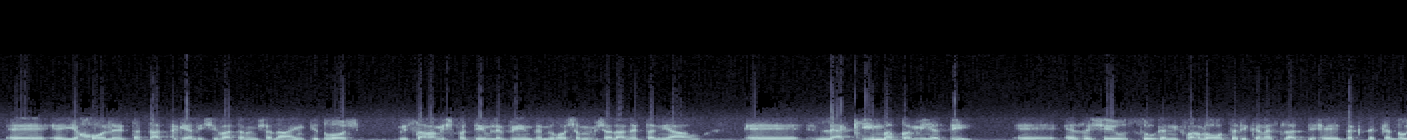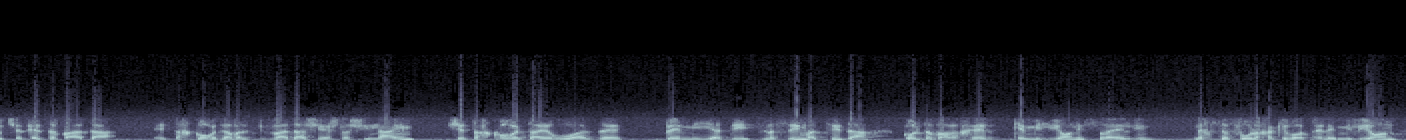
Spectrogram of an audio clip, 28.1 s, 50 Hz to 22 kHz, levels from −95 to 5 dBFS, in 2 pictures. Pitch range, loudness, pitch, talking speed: 130-170 Hz, -21 LUFS, 150 Hz, 105 wpm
